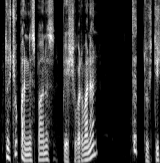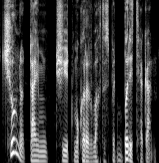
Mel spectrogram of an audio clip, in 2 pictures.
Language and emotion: Kashmiri, disgusted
